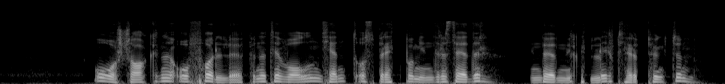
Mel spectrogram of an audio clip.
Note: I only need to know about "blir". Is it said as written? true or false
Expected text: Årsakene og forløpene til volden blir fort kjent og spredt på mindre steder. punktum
false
